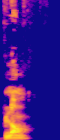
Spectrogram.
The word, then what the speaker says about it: blanc: And no C at the end of blanc.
